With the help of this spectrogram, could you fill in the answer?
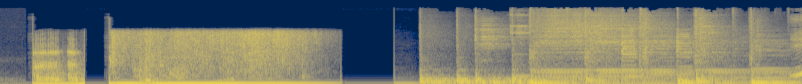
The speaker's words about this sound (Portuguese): pois as rãs continuam pulando, coachando, ora se esquentando no sol, ora se refrescando na água que fica no meio da vegetação.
